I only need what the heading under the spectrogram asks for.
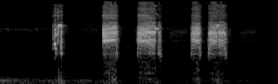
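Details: Black francolin giving a Sindhi nasal-type call: a short rasp followed by four loud, broad, grating notes grouped in pairs over roughly two seconds, sharp and raspy, with a faint low hum before it.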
